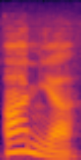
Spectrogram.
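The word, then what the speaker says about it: Áine: n and it's spelled it's pronounced Ana it's Irish I always find those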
